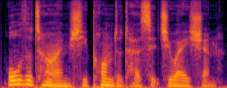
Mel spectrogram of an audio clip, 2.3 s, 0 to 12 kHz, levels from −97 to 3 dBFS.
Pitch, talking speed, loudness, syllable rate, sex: 110 Hz, 185 wpm, -17 LUFS, 5.3 syllables/s, male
